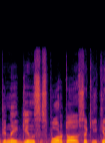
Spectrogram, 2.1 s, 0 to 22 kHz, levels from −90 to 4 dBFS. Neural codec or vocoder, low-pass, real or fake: codec, 44.1 kHz, 7.8 kbps, Pupu-Codec; 14.4 kHz; fake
